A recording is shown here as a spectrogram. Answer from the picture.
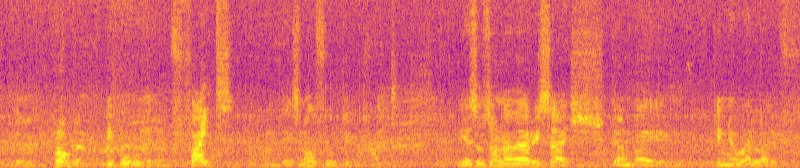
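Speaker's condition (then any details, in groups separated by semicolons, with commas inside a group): No condition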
